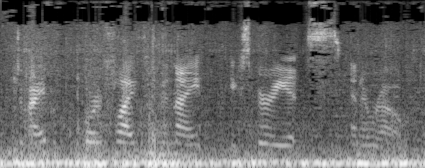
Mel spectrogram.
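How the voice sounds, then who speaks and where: A woman talks at a very slow pace with ordinary pitch variation. The sound is dry with no echo, and music plays in the background. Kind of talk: casual vlog chat. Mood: joking, amused. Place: car. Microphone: phone near.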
